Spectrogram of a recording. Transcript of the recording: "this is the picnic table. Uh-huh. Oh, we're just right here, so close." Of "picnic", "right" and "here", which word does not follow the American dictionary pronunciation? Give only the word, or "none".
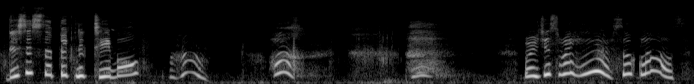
right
